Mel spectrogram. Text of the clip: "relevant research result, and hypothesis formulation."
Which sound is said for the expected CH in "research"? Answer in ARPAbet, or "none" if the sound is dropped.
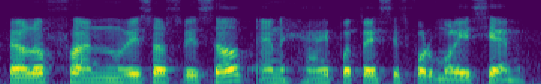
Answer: S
